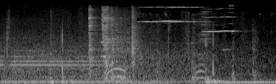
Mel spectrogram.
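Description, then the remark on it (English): A city bus idles with a low engine rumble, then its air brakes let out a sharp hiss and sigh, with faint traffic noise in the background. “ran out and jumped on a city bus.”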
